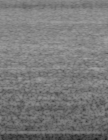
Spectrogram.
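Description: A handheld hair blow dryer runs steadily at close range, a continuous airy whoosh with a faint low hum, used for heat styling at home.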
